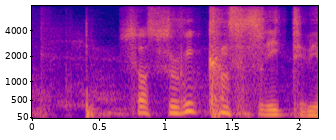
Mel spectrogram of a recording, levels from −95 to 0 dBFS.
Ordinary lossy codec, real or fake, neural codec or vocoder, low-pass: none; fake; codec, 16 kHz, 0.8 kbps, ZipCodec; none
